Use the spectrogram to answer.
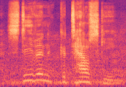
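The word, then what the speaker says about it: Stephen Gutowski: have read at least one of his stories Stephen katowski did I pronounce it right yeah you got it right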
